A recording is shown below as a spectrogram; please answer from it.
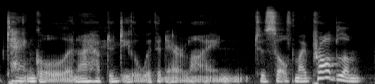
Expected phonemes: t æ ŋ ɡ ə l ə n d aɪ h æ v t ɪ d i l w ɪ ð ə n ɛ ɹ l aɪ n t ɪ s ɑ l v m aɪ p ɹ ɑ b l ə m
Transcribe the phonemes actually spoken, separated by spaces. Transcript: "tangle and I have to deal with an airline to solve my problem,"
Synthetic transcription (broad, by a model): t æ ŋ ɡ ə l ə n aɪ h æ f t ɪ d i l w ɪ ð ə n ɛ ɹ l aɪ n t ɪ s ɑ l v m aɪ p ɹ ɑ b l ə m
